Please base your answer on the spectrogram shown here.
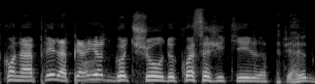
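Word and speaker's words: Godchaux: Ah non, mais là, ça s'écrit pas Gaucho. C'est Gaucho comme Gaucho. G-O-D-C-H-A-U-X, Gaucho.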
